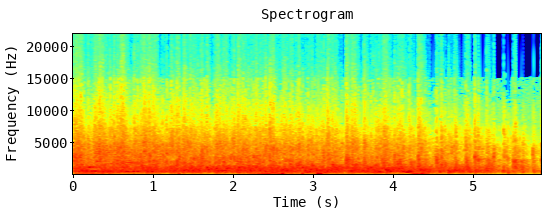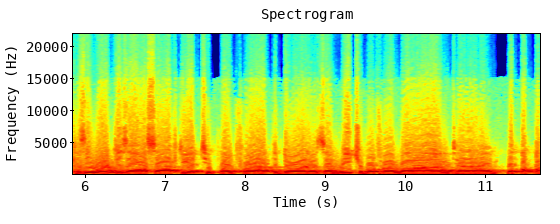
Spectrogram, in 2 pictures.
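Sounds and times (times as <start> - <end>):
audience applause: 0.0 - 6.4
speech: 5.9 - 11.6
laughter: 11.1 - 11.6.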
